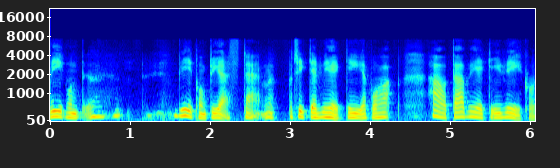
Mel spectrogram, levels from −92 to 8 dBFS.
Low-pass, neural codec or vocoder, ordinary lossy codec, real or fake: 7.2 kHz; codec, 16 kHz, 1 kbps, FunCodec, trained on LibriTTS, 50 frames a second; none; fake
